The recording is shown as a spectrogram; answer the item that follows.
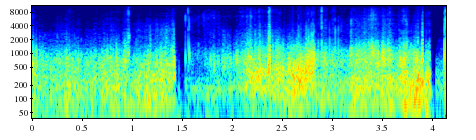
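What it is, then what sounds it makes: Beeswax-coated cotton food wrap. Long acrylic nails scratch and tap a floral beeswax-coated cotton food wrap moulded over the microphone. The result is a dense, muffled crinkling and rubbing texture centred in the low mids, with bright tapping clicks on top. The sound cuts out briefly near the middle, then returns louder and busier before stopping abruptly at the end.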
